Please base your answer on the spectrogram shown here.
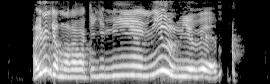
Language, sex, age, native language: Icelandic, male, 9, Icelandic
